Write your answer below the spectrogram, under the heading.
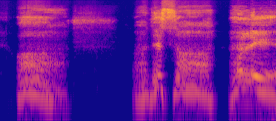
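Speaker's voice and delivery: halting, very slow put-on Korean accent. Retelling calling other teachers' hotel rooms early morning: Korean-accented voice. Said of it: "like in a Korean voice".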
